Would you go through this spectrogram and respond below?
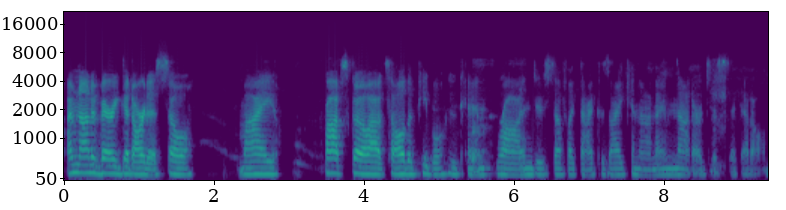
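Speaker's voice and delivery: ordinary delivery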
